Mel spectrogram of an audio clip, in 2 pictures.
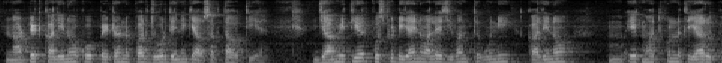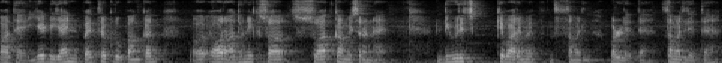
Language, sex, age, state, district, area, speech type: Hindi, male, 30-45, Madhya Pradesh, Betul, urban, spontaneous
